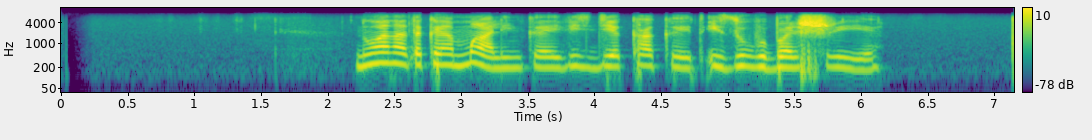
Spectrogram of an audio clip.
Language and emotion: Russian, angry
